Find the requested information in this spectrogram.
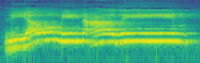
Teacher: Maka liyaumin di sini idhar. Dari nunnya bertemu dengan ain. Idhar al-halqi.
